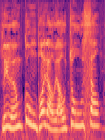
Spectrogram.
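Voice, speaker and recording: A young Cantonese office bachelor in a radio farce. He is breezy and unhurried, with a slow comic delivery. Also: extremely high pitch, animated, fairly bright tone, exaggerated voice.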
